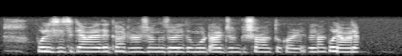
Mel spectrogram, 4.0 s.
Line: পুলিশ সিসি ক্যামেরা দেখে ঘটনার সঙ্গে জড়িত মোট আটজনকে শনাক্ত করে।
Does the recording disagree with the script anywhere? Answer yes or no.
yes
